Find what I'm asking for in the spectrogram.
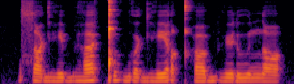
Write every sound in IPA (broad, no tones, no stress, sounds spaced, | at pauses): s ɑ ɡʱ e bʱ a ǃ u ɡʷ a ɡʱ e ɾ ə qʰ u bʱ ø ɾ u n ɑ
